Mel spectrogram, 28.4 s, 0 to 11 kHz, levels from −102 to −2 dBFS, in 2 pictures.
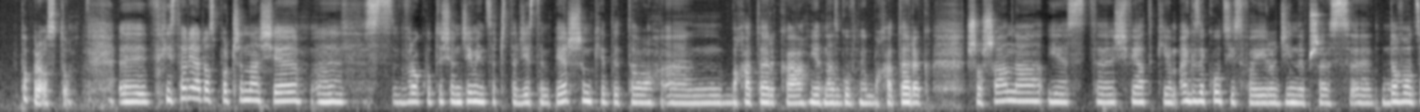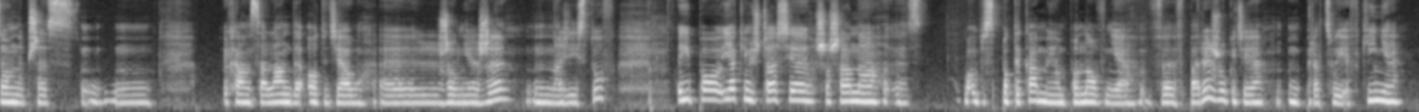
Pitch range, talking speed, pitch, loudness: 190-225 Hz, 95 wpm, 205 Hz, -19 LUFS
